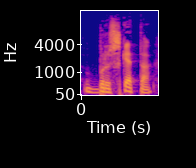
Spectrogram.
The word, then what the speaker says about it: bruschetta: And then we were all laughing because obviously she's Italian, and it's pronounced bruschetta, like the SCH is sk.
